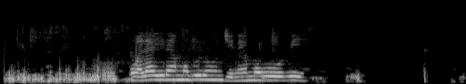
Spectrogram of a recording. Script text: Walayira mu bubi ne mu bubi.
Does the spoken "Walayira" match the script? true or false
true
